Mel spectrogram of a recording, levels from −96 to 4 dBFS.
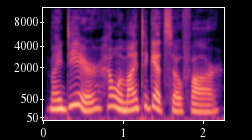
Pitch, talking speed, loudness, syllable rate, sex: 235 Hz, 235 wpm, -16 LUFS, 4.2 syllables/s, female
